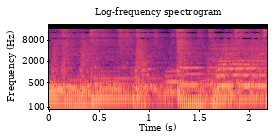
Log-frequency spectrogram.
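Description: Live band playing: bass guitar walking through stepped low notes under keyboard and drums, with a long held note coming in a little over halfway through.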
